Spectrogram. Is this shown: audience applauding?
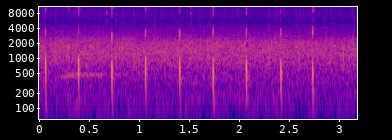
yes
